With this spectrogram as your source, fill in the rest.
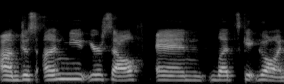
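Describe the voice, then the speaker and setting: A woman with a slight Kentucky accent. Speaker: real estate trainer and coach. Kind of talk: online training class. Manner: animated.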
